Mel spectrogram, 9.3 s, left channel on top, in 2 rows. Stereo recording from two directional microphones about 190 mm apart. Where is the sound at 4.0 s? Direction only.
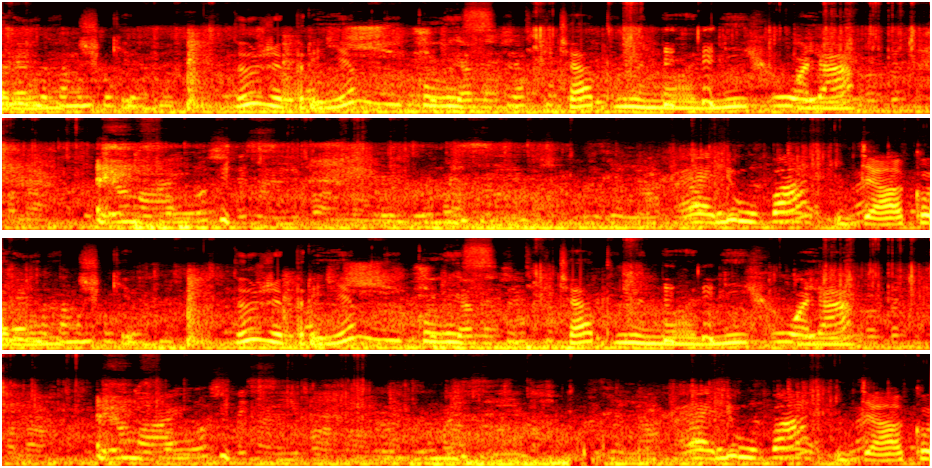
30° right (ahead or behind).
